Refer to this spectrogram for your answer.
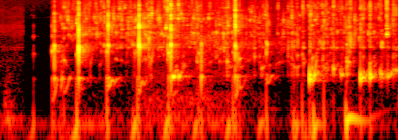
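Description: Wine splashes and glugs into a glass in quick, irregular bursts with bright, rising plinks as a man pours himself a large serving, starting after a brief silence and continuing steadily with no talking.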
